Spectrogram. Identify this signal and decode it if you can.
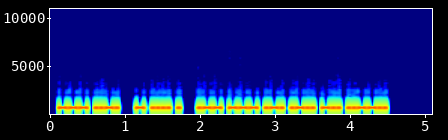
Morse code, heard as a keyed tone, about 34 wpm, 700 Hz. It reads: OF THE WORLD?
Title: Sentences from Top 200 Words 35wpm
